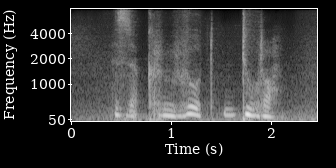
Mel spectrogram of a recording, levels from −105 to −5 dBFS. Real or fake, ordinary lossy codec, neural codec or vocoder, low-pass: fake; none; codec, 16 kHz, 0.5 kbps, X-Codec, WavLM features, trained on Multilingual LibriSpeech; none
